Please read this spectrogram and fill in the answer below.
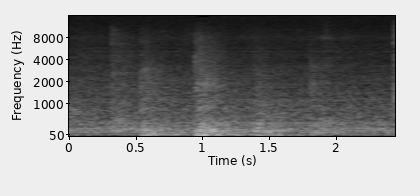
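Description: Footsteps on a stage floor: a few heavy steps as someone walks quickly across, the loudest about a second in.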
